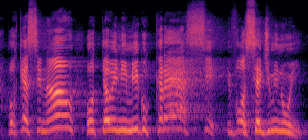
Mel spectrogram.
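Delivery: high, loud exhortation; full-force preaching. Real, not acted. Preacher urging believers to be strong in distress, full-force preaching. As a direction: drive the congregation to courage at a shout.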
